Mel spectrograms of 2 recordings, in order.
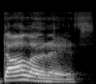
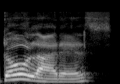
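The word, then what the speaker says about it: dólares: So when you miss that do you said that that with an accent dollar. Can you see how that's an a d a but the word is pronounced it's d o doares do.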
